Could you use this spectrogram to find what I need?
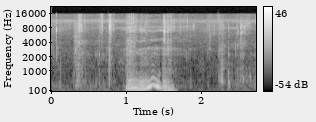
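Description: A man hums a drawn-out sound of enjoyment, close up.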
